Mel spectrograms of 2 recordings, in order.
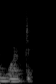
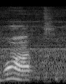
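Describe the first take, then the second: First: The r sound is clearly pronounced. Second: The r sound is dropped, Boston style.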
